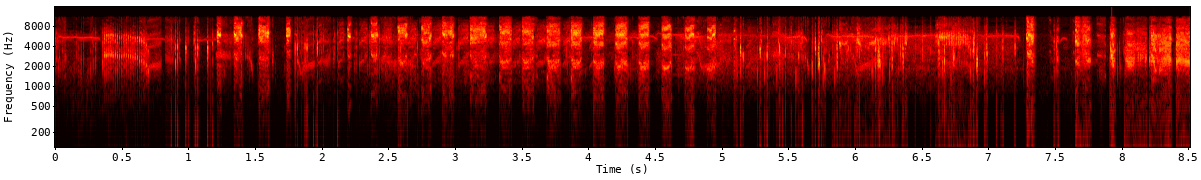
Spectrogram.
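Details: A steady chorus of swiftlets, high twittering chirps layered with rapid clicking pulses and a thin sustained whistle-like tone running throughout.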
